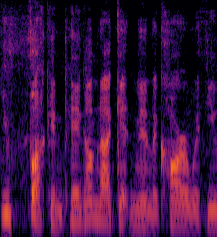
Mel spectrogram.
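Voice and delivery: mock yelled, hollered cursing. Retelling yelling at a coworker who played loud music: retelling a yell. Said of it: "I just fucking yelled at him".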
